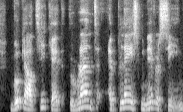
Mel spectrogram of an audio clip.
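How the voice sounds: At a slow pace, a man with a French accent speaks in a fairly high pitch with lively intonation. His tone is slightly mellow with a slightly husky edge.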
